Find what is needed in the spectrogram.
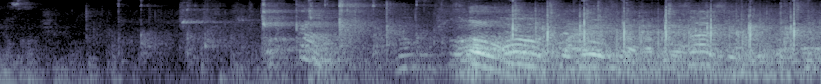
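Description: Table tennis ball clicking off bats and table in a rally, a few sparse ticks over a quiet hall. Then loud voices shouting, loudest from about three and a half seconds in, with sharp clicks among them.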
